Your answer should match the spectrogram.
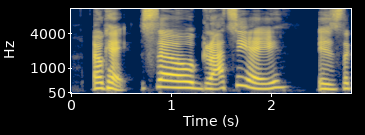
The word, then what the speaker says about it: grazie: Americans often say things like grah-tsee or grah-tsee-ah, but in Italian you pronounce all the vowels like grah-tsee-eh, grah-tsee-eh.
